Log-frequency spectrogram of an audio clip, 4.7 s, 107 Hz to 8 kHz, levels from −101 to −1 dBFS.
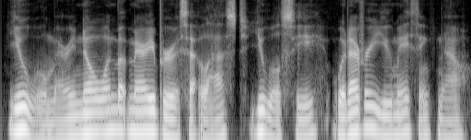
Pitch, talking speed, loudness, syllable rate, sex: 115 Hz, 230 wpm, -16 LUFS, 5.4 syllables/s, male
